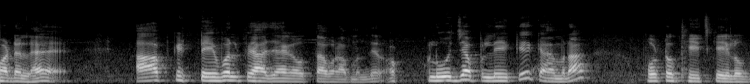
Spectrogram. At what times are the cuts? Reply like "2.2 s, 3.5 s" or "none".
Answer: none

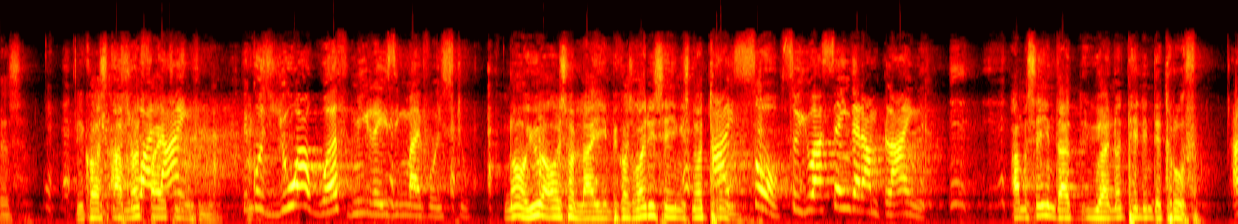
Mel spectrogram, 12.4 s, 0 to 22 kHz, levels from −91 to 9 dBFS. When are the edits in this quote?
none

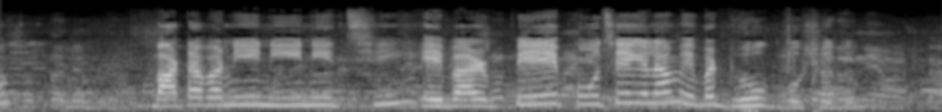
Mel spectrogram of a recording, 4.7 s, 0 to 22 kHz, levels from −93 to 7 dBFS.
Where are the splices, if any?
none

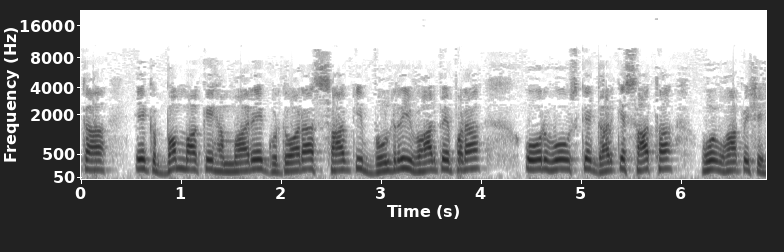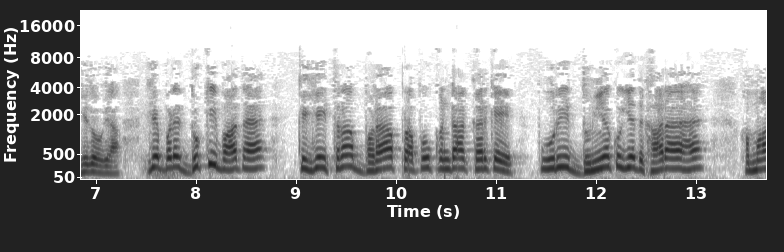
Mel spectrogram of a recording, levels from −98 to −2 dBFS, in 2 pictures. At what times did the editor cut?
7.3 s

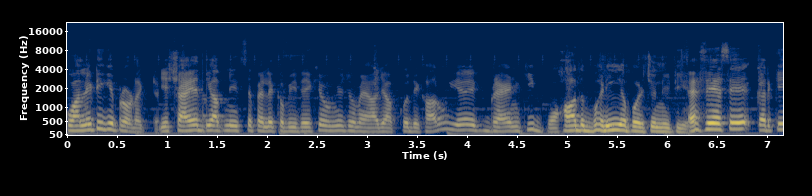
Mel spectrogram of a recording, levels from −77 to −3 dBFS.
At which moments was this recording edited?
none

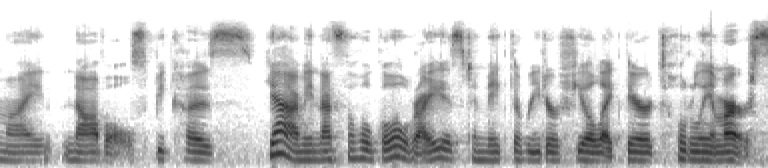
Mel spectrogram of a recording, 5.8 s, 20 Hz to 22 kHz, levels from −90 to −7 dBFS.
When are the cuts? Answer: none

